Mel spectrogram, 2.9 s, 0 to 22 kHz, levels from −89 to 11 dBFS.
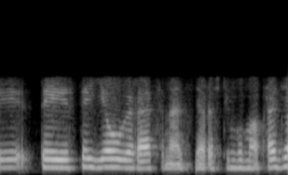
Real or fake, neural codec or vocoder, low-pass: real; none; 3.6 kHz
